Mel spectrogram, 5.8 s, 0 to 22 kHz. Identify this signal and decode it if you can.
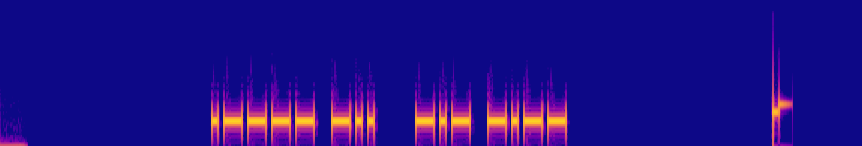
Morse code, heard as a keyed tone, about 30 wpm, 700 Hz. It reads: 1D KY
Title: Field Day Exchanges - 30wpm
